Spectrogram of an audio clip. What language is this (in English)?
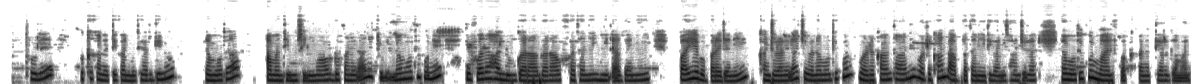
Oromo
